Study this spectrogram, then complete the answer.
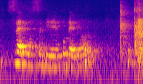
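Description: A young woman speaks calmly.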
